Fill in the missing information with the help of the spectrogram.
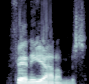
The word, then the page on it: Fanny Adams: American English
